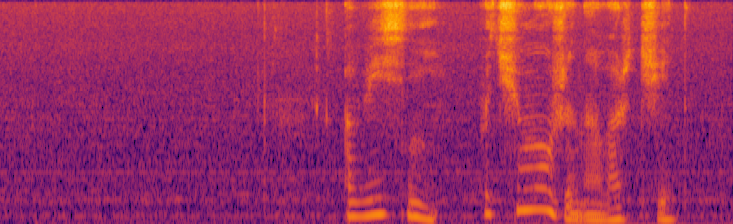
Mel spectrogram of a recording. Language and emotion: Russian, sad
